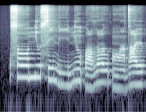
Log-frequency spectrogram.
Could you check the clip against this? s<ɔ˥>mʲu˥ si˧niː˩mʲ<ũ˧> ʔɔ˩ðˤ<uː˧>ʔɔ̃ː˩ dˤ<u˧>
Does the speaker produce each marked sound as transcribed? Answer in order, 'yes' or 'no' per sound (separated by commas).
no, yes, yes, no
